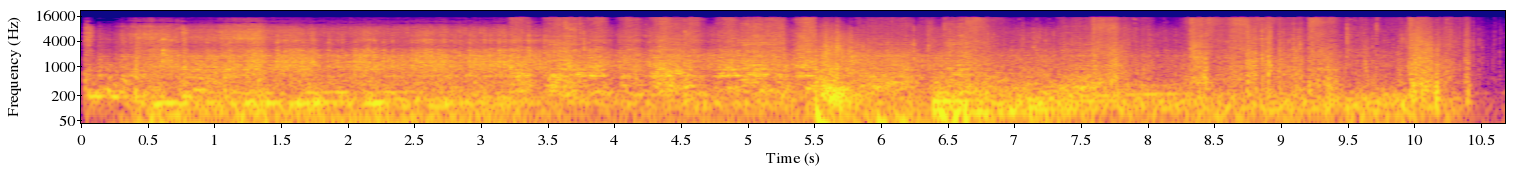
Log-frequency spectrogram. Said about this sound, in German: Der Lastwagen kletterte schwer keuchend auf den Pass des Jablonowi-Gebirges.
